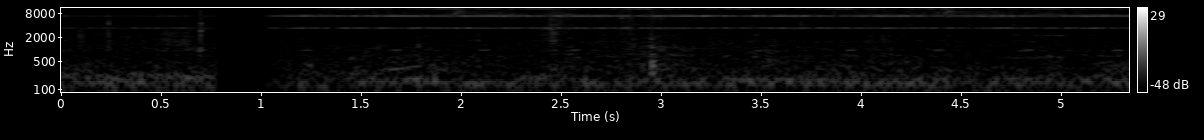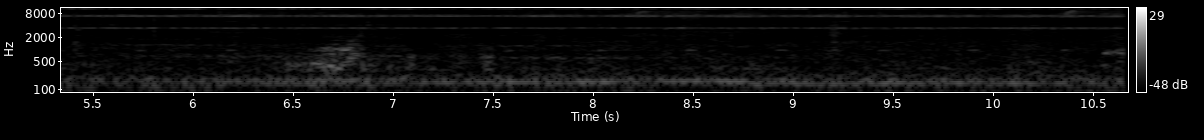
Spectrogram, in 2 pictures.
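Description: Near silence: a faint steady high whine over a low hum, cut off briefly about a second in, with one faint short squeak about seven seconds in.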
